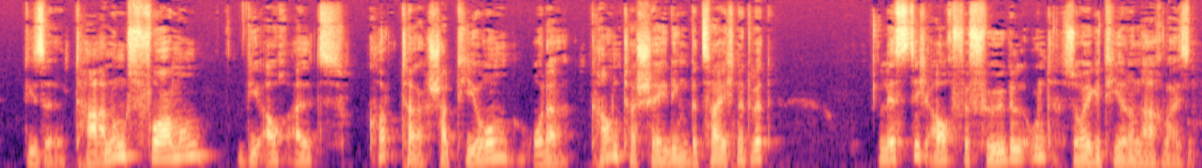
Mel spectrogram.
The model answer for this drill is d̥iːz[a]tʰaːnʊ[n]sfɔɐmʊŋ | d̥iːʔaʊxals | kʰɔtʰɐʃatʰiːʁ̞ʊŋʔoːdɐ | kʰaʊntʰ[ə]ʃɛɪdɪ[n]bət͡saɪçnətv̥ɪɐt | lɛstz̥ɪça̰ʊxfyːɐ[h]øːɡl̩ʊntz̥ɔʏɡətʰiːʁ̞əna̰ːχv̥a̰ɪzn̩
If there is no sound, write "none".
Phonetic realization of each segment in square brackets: ə, ŋ, ɐ, ŋ, f

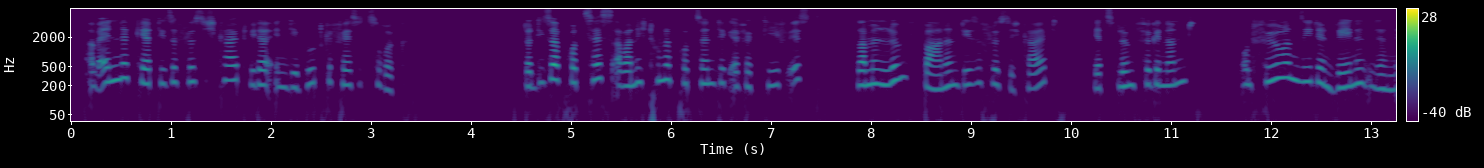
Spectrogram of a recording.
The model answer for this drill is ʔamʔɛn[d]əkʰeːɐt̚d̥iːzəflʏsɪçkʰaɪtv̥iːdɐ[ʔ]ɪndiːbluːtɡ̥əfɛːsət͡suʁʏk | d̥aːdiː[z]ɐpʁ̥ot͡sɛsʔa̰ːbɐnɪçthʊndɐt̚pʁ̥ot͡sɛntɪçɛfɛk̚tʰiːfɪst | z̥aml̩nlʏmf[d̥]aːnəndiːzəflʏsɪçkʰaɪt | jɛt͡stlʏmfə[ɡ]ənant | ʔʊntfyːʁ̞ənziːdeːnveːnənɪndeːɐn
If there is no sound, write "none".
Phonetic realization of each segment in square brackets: d, ʔ, z, b̥, ɡ

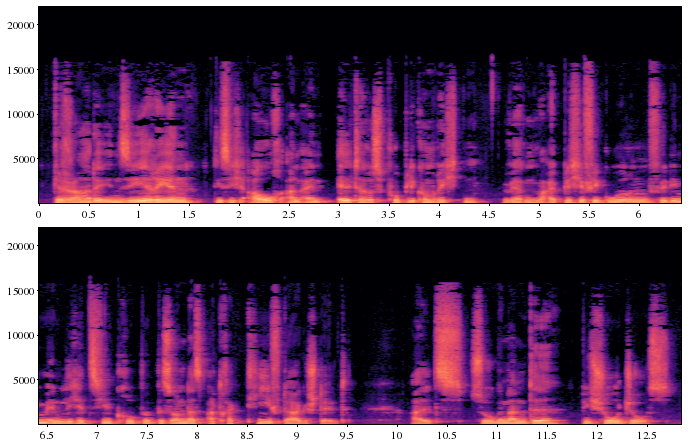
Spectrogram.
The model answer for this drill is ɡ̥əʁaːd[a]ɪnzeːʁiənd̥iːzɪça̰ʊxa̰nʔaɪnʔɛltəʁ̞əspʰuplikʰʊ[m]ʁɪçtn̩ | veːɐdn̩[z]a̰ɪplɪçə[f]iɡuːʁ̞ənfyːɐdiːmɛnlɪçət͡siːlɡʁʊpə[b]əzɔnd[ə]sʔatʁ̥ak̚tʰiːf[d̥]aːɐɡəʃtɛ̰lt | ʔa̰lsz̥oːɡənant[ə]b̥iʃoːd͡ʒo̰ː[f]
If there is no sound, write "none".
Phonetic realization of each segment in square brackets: ə, m, v, f, b, ɐ, d̥, ə, s

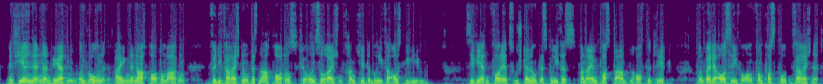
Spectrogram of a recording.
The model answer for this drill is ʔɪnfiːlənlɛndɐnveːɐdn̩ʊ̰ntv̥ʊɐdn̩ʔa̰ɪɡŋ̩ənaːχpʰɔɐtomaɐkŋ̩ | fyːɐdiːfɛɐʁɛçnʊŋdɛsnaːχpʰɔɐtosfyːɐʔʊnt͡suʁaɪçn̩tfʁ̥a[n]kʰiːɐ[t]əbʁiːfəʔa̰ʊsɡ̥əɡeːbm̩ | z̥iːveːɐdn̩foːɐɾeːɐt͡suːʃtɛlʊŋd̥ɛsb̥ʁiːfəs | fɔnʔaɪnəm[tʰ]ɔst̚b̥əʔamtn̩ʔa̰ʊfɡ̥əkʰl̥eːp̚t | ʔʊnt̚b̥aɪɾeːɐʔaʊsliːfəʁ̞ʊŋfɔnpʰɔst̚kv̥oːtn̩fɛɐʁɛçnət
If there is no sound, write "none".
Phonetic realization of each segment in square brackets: ŋ, t, pʰ

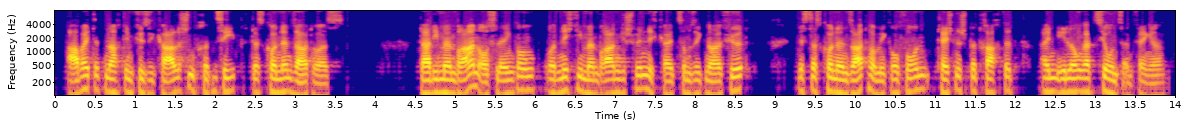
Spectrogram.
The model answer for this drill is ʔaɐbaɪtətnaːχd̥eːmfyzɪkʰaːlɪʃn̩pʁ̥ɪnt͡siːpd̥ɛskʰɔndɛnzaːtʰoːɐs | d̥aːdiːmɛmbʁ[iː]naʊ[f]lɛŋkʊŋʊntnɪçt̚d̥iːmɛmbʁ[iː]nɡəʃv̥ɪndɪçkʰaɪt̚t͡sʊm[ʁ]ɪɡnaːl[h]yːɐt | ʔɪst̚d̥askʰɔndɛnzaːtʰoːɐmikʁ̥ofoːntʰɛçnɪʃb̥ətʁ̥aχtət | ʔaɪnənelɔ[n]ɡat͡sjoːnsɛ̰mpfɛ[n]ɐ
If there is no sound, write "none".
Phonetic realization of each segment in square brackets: aː, s, aː, z, f, ŋ, ŋ

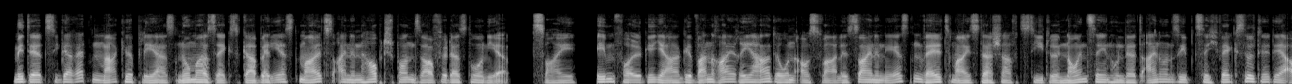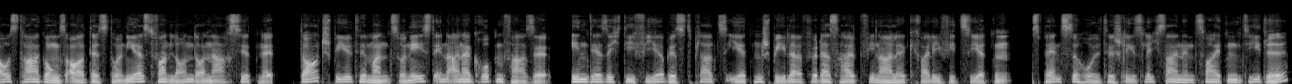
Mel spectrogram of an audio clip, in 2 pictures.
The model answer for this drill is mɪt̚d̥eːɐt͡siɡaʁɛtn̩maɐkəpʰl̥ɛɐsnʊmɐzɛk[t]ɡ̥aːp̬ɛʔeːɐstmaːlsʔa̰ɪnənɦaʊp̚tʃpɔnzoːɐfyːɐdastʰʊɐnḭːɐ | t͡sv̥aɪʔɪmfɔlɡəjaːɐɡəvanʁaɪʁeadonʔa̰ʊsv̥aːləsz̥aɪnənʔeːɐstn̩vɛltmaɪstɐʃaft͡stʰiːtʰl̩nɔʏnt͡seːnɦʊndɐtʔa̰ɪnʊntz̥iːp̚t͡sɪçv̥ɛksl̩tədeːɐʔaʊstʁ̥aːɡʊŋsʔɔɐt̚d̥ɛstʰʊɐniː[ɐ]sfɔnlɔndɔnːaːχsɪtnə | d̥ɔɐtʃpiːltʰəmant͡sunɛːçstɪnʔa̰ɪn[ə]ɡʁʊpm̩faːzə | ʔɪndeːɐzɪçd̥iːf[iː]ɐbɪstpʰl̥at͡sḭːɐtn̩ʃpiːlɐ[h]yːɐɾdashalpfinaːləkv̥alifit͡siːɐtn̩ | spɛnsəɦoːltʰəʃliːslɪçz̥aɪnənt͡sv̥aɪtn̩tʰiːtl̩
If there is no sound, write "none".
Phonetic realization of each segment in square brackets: s, ɐ, ɐ, iː, f

